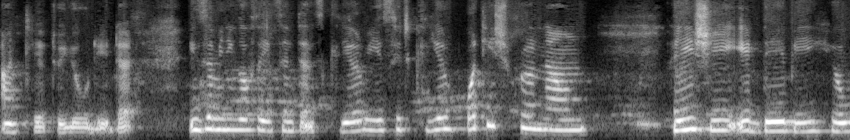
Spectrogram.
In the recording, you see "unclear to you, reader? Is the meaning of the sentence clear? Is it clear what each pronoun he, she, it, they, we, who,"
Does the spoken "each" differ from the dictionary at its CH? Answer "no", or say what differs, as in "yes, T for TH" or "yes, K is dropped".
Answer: yes, S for CH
